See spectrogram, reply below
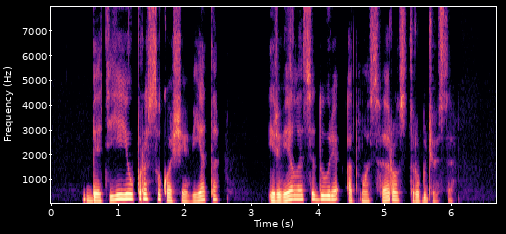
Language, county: Lithuanian, Kaunas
